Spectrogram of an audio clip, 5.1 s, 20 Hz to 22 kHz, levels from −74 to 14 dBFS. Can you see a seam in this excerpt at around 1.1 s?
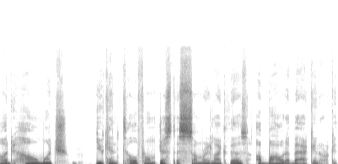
no; 1 cut; at 2.4 s

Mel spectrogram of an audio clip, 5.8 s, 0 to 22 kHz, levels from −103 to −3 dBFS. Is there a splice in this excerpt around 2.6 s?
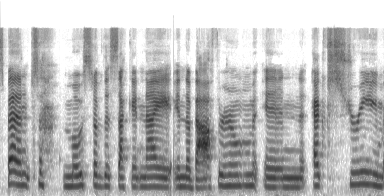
yes; 3 cuts; at 0.9 s, 2.6 s, 4.6 s

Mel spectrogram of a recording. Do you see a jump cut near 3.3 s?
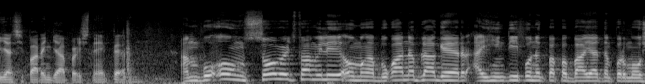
no; 1 cut; at 1.7 s

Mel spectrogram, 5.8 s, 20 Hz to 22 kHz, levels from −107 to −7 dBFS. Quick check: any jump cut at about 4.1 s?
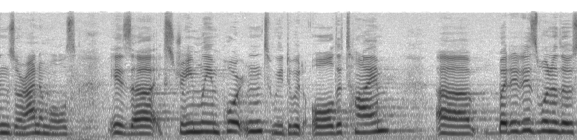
yes; 1 cut; at 4.1 s

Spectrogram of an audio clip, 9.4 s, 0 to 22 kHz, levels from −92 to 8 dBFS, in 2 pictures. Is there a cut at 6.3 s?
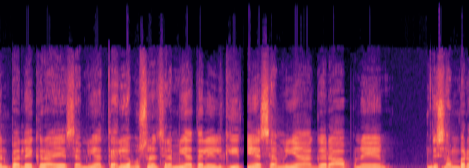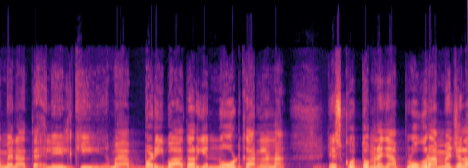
no; 1 cut; at 2.4 s

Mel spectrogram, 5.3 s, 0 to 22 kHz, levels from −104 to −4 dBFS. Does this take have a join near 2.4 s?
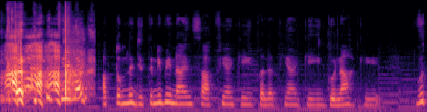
no; 1 cut; at 1.2 s

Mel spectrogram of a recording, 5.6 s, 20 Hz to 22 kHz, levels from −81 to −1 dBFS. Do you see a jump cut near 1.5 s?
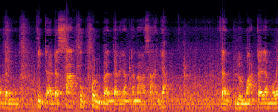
no; 0 cuts

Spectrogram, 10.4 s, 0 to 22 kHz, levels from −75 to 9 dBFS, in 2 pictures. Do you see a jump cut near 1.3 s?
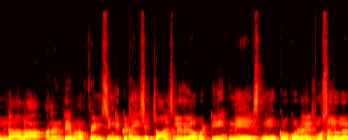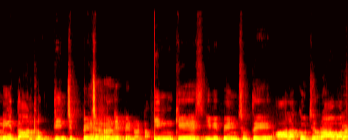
no; 0 cuts

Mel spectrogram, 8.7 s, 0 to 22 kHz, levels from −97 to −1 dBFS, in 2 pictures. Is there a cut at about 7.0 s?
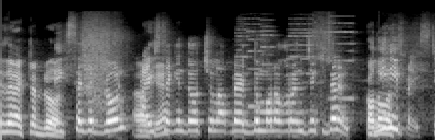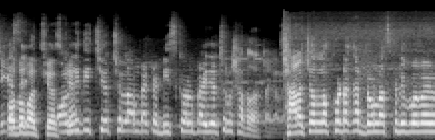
yes; 1 cut; at 7.0 s

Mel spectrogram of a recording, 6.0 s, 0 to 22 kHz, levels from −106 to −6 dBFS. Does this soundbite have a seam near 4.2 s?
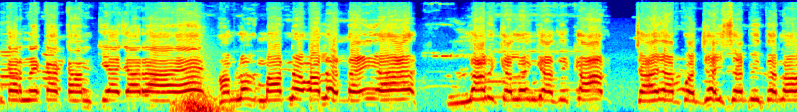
no; 1 cut; at 1.6 s

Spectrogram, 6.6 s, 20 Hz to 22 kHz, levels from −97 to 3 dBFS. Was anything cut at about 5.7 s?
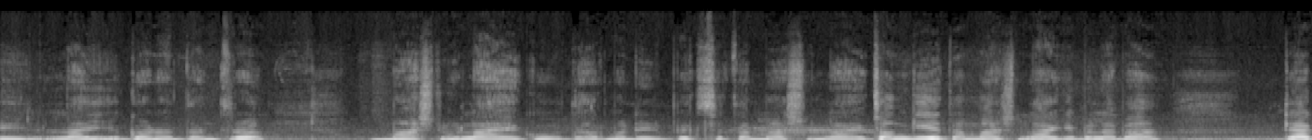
no; 1 cut; at 4.3 s

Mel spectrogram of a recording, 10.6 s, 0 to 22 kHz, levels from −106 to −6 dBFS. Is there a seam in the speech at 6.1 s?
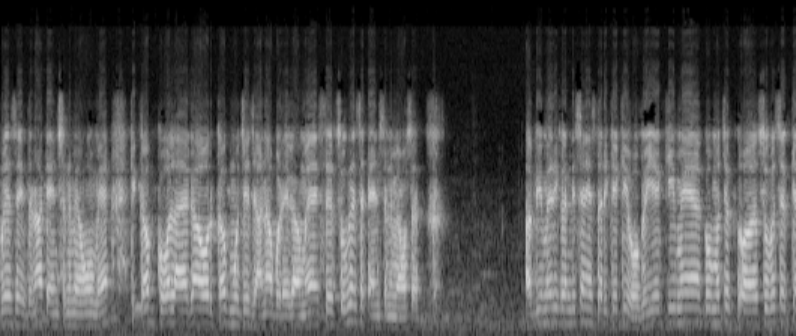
no; 0 cuts

